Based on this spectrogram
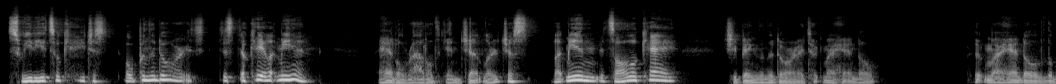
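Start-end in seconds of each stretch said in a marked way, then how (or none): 0.1-3.1 high, loud coaxing; high-pitched mother's plea. A narrator's reading. Mother coaxing through the door. 5.0-6.8 high, loud coaxing; high-pitched mother's plea. A narrator's reading. Mother coaxing through the door.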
